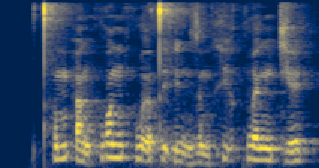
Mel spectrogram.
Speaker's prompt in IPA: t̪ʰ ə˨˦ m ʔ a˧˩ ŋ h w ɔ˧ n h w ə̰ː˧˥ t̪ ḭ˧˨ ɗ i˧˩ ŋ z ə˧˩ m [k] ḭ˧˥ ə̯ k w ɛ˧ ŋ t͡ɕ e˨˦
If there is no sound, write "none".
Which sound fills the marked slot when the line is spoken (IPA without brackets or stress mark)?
x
